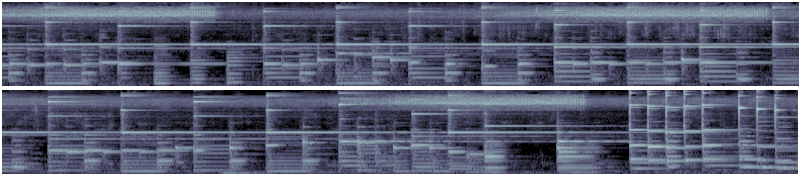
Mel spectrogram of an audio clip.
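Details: Chiming glockenspiel-like music plays throughout, with bright repeated bell tones and a steady melodic pattern, and no animal sound.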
